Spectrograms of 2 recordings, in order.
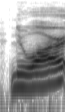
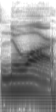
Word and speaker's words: noir: Guys, noir is pronounced noir, not noir.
